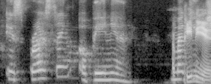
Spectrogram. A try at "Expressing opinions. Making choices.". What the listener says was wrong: There's S, okay?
